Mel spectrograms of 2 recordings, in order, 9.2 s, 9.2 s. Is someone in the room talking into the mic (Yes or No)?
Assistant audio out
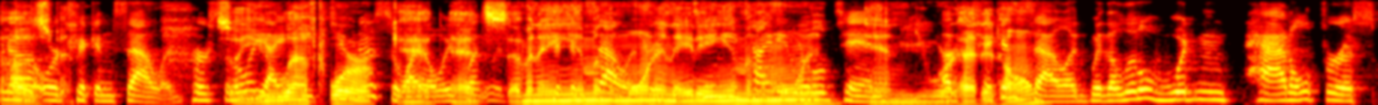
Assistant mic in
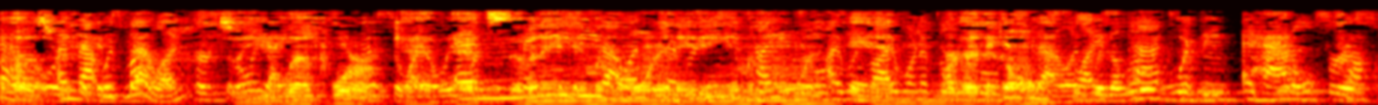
Yes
